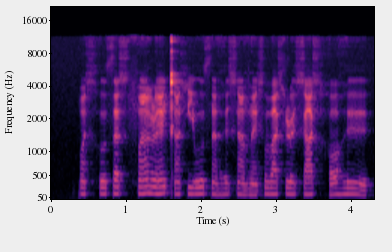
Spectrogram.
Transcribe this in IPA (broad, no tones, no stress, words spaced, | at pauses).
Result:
qʷɛ̃xhuθɐx fã ɭɛ̃ kʼãxju θɐ̃ɦɨxãvɛ̃x βaxɭɨxax hɔ ɦɨ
